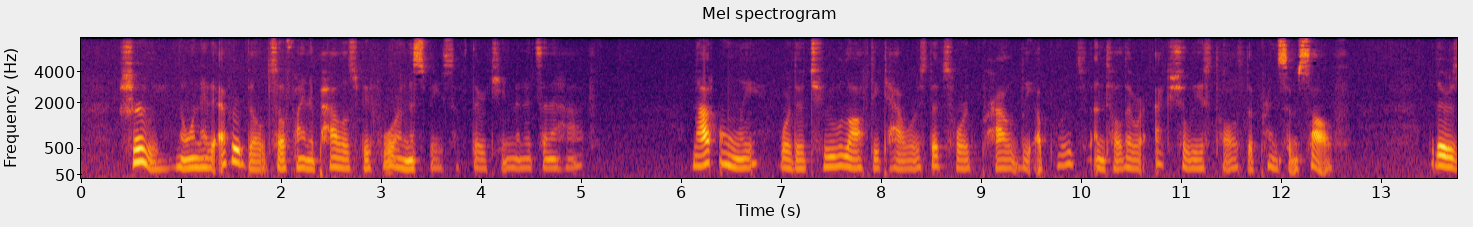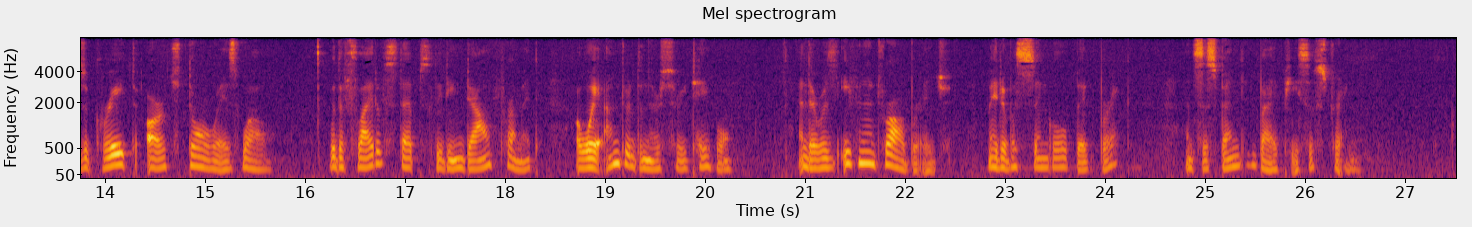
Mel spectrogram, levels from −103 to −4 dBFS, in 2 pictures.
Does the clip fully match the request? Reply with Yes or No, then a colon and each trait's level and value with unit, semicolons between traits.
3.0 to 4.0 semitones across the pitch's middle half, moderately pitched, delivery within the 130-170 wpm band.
No: average, 3.5 semitones; medium, 145 Hz; average, 185 wpm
